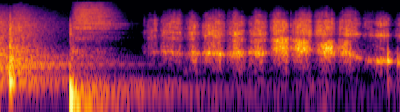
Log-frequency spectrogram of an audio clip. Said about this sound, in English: And the second, after you eat, is brushing the gunk off your teeth.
